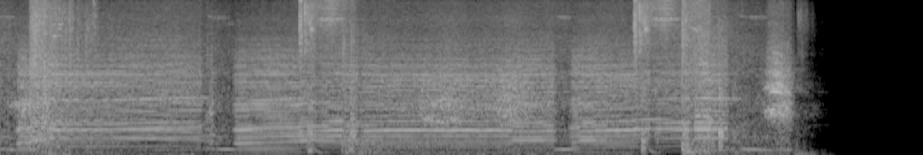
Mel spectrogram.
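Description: A car engine roars and revs as it speeds along.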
